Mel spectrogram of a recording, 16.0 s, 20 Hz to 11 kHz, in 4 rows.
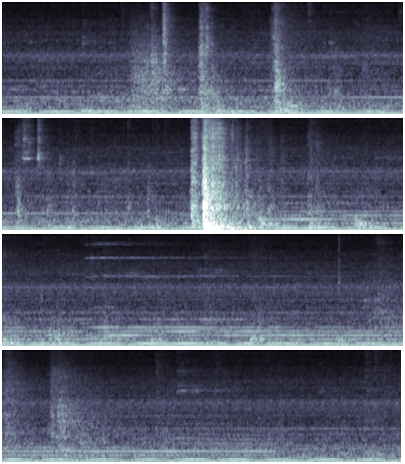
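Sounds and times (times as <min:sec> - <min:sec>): steady low hum: 0:00.0 - 0:16.0
elevator doors sliding: 0:05.8 - 0:07.4.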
